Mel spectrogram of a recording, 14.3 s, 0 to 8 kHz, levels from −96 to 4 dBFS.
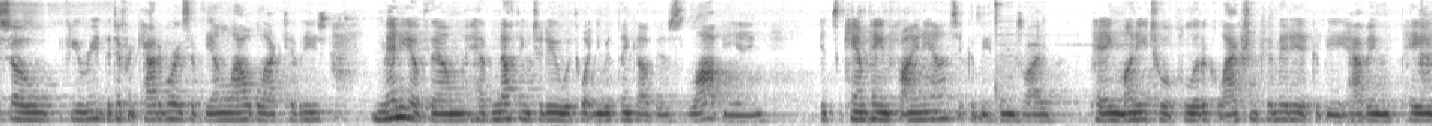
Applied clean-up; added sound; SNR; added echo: neural separator model SepFormer DNS4.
